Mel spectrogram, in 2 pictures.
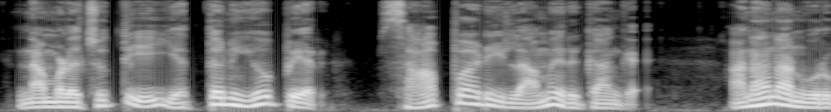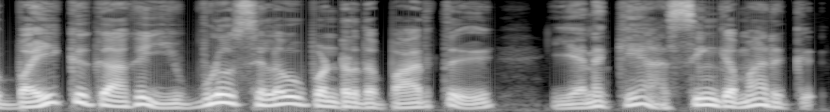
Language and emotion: Tamil, disgusted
